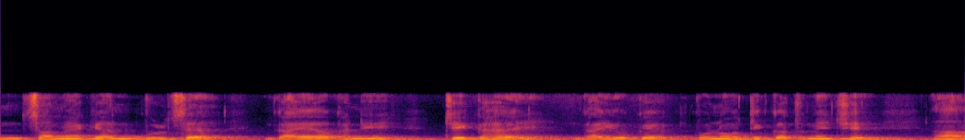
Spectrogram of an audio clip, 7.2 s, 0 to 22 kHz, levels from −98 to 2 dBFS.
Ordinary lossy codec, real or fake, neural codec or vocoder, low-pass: none; real; none; 7.2 kHz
